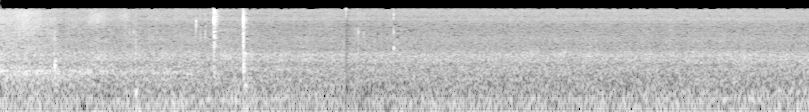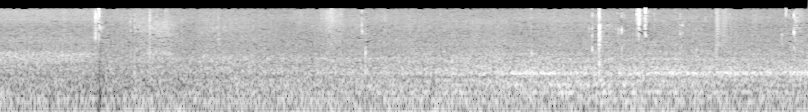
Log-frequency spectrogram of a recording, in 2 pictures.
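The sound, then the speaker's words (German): A train rumbles steadily for the whole stretch on a day with hardly any wind, a constant, even wash of low noise with no voices and only faint small clicks now and then. “Heute hört man mal wieder den Zug, obwohl eigentlich kein Wind ist.”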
